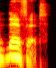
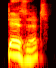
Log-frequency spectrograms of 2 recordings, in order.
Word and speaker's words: desert: they live in the desert all right remember the pronunciation desert um the other one is dessert it is posted right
